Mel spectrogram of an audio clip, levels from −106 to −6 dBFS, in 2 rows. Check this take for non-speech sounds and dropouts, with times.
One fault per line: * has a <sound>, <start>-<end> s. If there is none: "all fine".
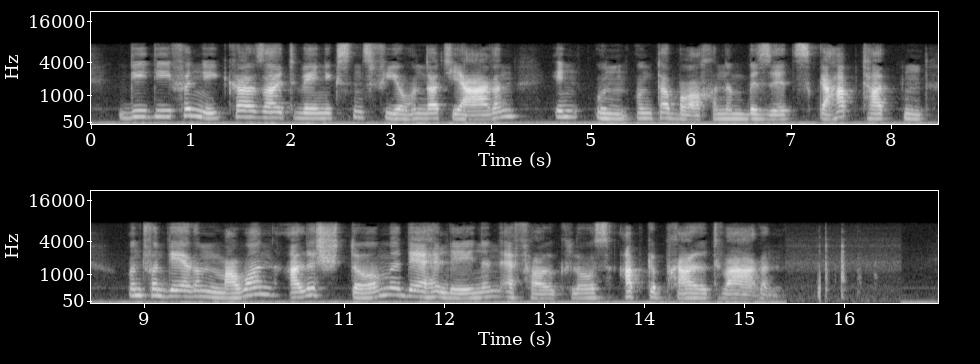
* has a laugh, 15.7-16.4 s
